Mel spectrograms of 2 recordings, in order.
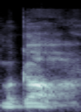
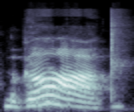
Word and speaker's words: McGaw: you I've just giving my name is pronounced McGaw Maga because Dr Kelly always says when you say your name remind people that you're from Omaha's and you're McGaw from Omaha now how it works right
